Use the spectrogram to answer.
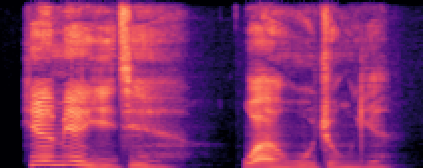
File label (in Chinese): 御姐音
